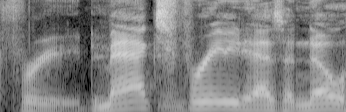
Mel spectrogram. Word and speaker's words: Fried: Max spelled Fried Pronounced Freed.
